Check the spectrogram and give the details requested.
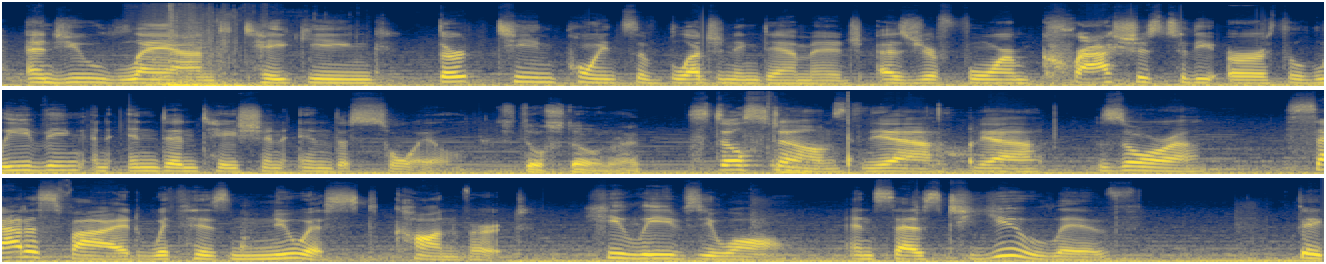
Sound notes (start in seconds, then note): none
